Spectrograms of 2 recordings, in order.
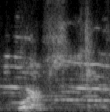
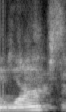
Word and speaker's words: Wirfs: So Wirfs is a Buccaneer, and he's gonna try to help Tom Brady. Or Wirf. I keep calling Wirfs. I think his pronunciation is Wirf.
